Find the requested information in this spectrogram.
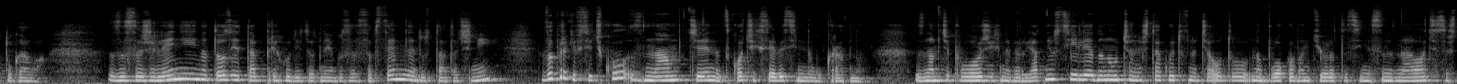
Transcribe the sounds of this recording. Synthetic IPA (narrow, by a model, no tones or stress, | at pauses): t̪oɡavə | zɐsəʒɐlɛniɛinɐt̪ɔziɛt̪apːɾixod̪it̪ɛot̪nɛɡosəsɐfsɛmnɛd̪ost̪at̪ət͡ʃni | vɤpɾɛk̟ifsit͡ʃkoznamt͡ʃɛnɐt̪skɔt͡ʃixsɛbɛsimnoɡokɾʔat̪no | znamt͡ʃɛpolˠɔʒixnɐvɛɾojat̪niʊsiliəd̪ɐnɐut͡ʃənɛʃt̪akoit̪ʊfnɐt͡ʃa̰lˠot̪onɐblˠɔkəvɐnt̪ʰʲjuɾət̪əsinɛsəmznavət͡ʃɛsɤʃt̪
